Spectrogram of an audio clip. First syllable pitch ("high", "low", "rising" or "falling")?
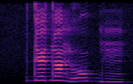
high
